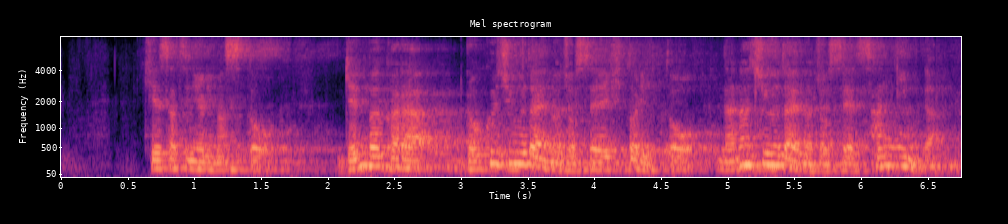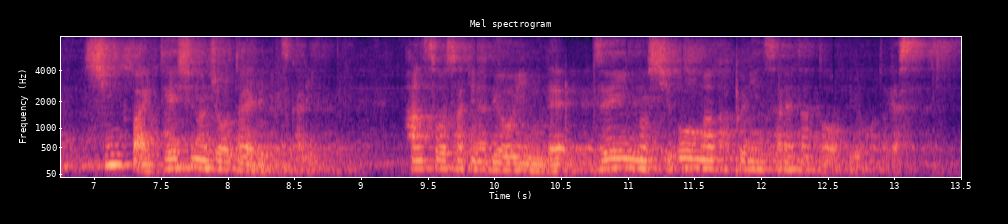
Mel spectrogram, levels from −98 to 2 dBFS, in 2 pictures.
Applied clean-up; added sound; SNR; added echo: neural separator model SepFormer DNS4.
